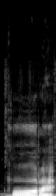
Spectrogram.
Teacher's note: vokal E, tengah atas pusat tak bundar pada kata kera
